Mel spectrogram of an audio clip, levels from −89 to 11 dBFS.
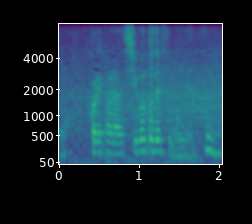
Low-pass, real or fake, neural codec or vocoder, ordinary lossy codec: none; real; none; none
